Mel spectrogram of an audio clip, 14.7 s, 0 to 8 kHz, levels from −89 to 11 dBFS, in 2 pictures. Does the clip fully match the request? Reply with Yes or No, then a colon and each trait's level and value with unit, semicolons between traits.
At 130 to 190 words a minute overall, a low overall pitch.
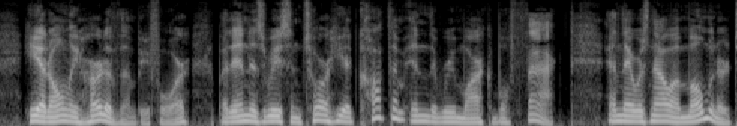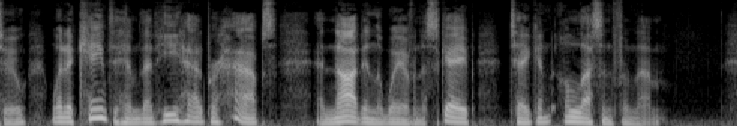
No: fast, 205 wpm; low, 115 Hz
